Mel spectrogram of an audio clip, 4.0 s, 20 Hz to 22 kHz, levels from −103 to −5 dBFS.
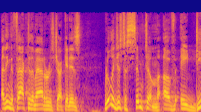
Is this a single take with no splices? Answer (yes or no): no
